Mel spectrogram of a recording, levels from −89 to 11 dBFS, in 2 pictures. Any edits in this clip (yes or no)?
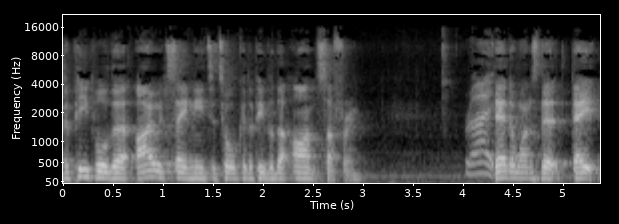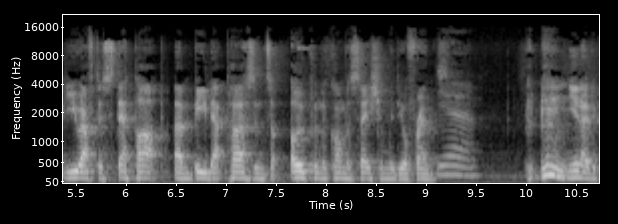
yes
